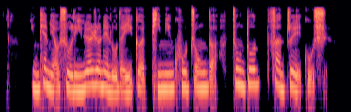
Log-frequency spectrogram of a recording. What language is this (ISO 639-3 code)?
zho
